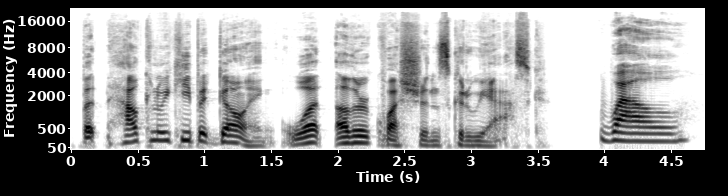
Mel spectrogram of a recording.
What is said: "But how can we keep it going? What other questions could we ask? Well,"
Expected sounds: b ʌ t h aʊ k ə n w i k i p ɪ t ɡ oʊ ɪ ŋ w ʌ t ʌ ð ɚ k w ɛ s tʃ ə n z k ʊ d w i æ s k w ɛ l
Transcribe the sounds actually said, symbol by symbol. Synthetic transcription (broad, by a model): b ʌ t h aʊ k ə n w i k i p ɪ t ɡ oʊ ɪ ŋ w ʌ t ʌ ð ɚ k w ɛ s tʃ ə n z k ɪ d w i æ s k w ɛ l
